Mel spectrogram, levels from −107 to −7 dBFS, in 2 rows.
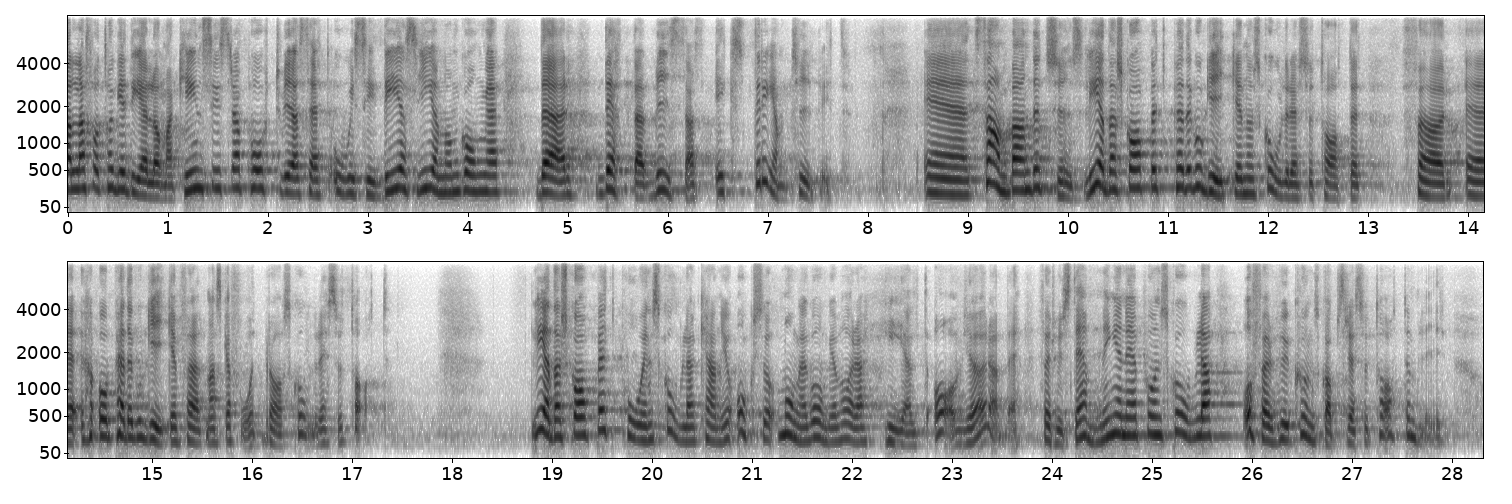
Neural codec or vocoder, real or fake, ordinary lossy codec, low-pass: codec, 16 kHz, 8 kbps, FunCodec, trained on Chinese and English, 25 frames a second; fake; none; none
